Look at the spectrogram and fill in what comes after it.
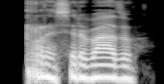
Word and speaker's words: reservado: Reservado. – Reservado. – Again, keep in mind that the V in Spanish is not pronounced exactly like a V in English, but somewhat more towards a B.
